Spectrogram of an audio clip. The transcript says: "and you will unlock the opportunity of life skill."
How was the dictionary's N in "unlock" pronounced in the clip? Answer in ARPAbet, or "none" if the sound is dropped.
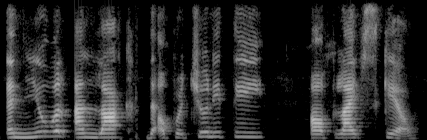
N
